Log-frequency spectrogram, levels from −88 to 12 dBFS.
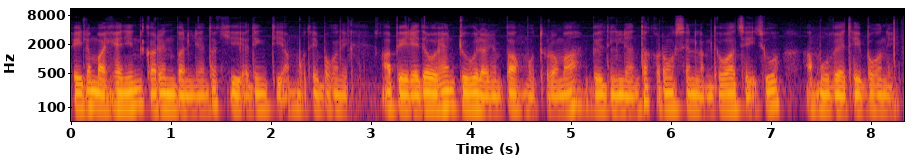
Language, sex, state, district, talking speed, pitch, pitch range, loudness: Mizo, male, Mizoram, Aizawl, 315 wpm, 95 Hz, 90-100 Hz, -15 LUFS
